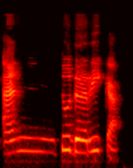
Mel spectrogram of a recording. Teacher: Ini ikfa berarti dia harus disamarkan. Ya, nun sukun ketemu ta. Bukan ang tapi an tuderika.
